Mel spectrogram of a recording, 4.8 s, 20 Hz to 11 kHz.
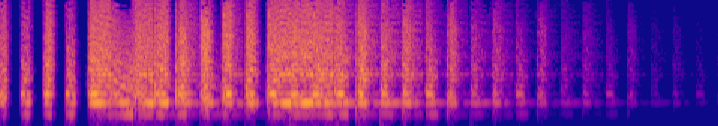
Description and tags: THE REAL VIRUS 02 - SINETOPIA LFODELAYS 100 BPM - C4
This is what happens if you put two sine waves through some severe filtering with some overdrive and several synchronized LFO's at 100 BPM for 1 measure plus a second measure to allow the delays to fade away. All done on my Virus TI. Sequencing done within Cubase 5, audio editing within Wavelab 6.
